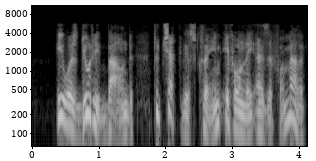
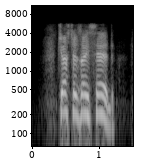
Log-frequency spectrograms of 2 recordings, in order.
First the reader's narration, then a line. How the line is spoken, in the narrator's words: shouted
